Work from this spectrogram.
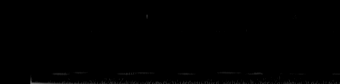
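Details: In the evening at a mountain-village homestead in Transylvania, several yellow-bellied toads chorus with soft, hollow, mid-pitched notes about every second, over a faint high insect tone and low rumble.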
